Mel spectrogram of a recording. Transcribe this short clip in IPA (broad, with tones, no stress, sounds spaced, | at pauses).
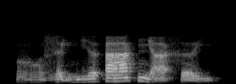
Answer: ɣ ɔ̤˨˩ z ə̰˧˨ j ŋ i˨˦ ə̯ ʔ aː˦˥ k̚ ɲ a̰ː˧˨ x ə˧˩˨ j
